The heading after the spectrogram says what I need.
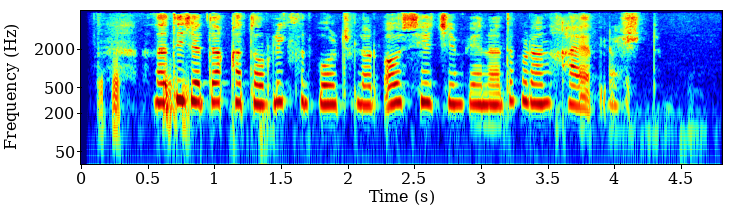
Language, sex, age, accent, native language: Uzbek, female, 18-24, Samarqand, Uzbek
